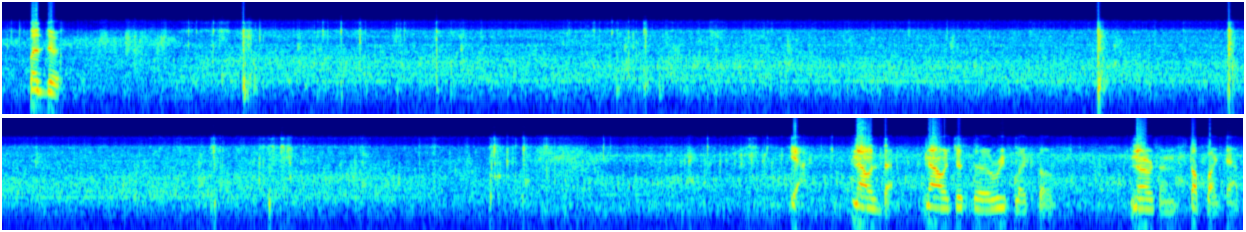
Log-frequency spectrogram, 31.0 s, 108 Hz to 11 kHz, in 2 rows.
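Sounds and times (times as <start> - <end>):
steady rushing noise: 0.0 - 31.0
sharp knocks: 2.7 - 3.3, 13.6 - 14.0, 15.3 - 15.6, 18.0 - 19.2.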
